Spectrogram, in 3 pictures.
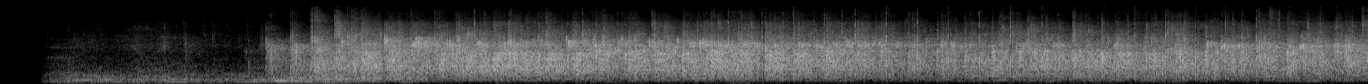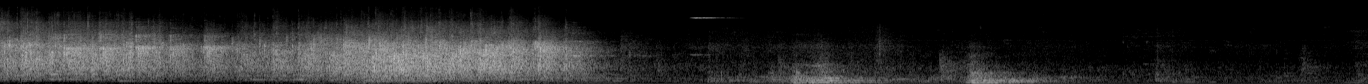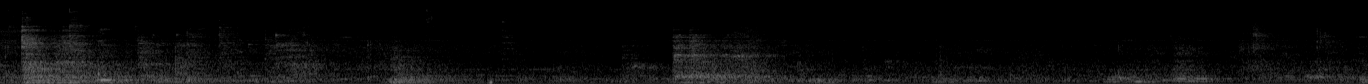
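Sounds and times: audience applauding: 2.4s - 20.0s.

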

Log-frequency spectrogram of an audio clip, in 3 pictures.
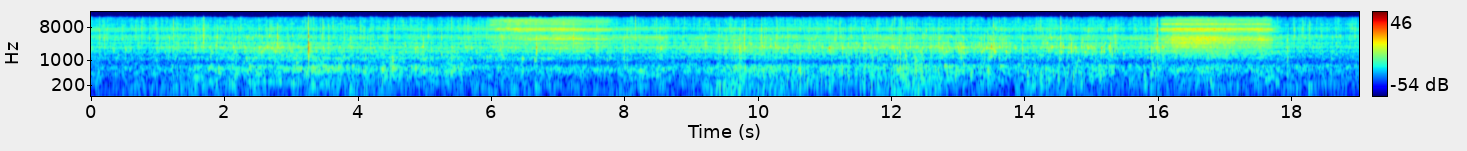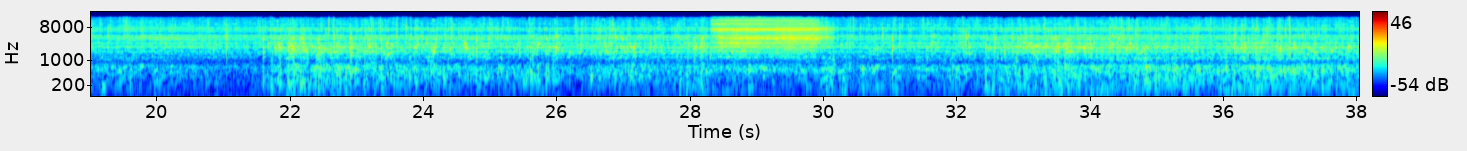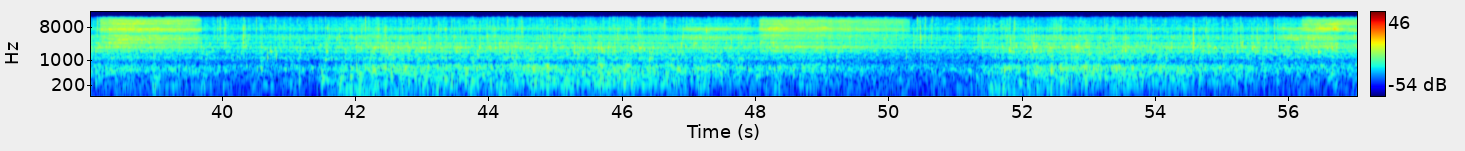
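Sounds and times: bubbling exhaust underwater: 0.0s - 57.0s
faint crackle: 0.0s - 57.0s
scuba regulator inhalation hiss: 5.7s - 8.7s, 15.9s - 18.0s, 28.2s - 30.4s, 38.1s - 40.0s, 46.8s - 50.4s, 55.9s - 57.0s.

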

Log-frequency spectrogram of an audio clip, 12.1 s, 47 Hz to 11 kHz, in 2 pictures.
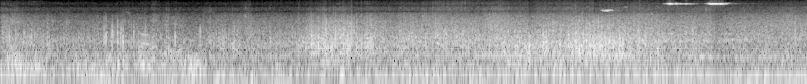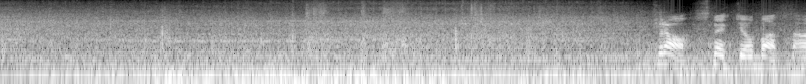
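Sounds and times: truck engine rumble: 0.0s - 12.0s
tyres on snowy road: 0.0s - 12.0s.

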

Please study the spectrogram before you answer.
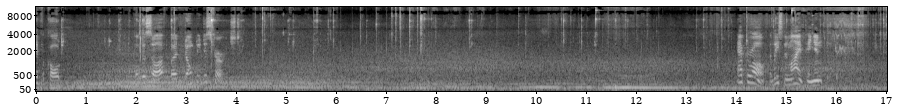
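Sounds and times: chain links clinking: 0.2s - 17.0s.

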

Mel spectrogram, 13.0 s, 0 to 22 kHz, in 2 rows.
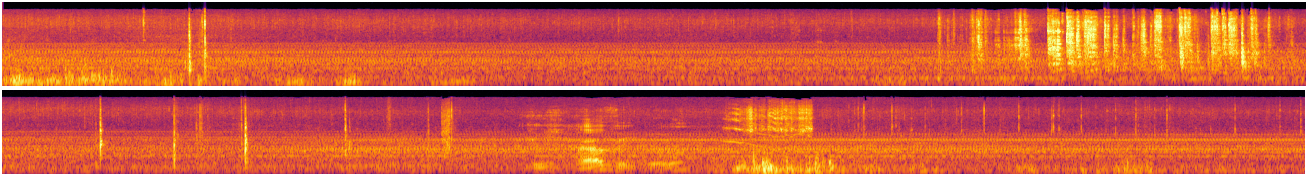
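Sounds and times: rasping clicks: 4.7s - 6.5s, 10.1s - 13.0s
rough scraping and rubbing: 4.7s - 6.5s, 10.1s - 10.7s
sharp clicks: 10.2s - 13.0s.

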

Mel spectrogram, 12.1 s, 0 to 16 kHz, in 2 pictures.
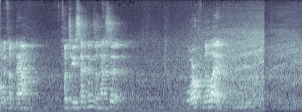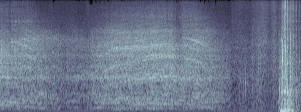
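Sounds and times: electric motors whining: 3.7s - 10.7s
loud thump: 11.6s - 12.0s.

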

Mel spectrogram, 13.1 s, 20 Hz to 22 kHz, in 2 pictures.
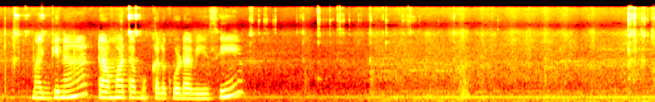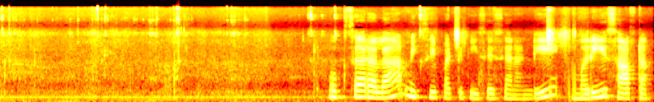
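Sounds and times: spoon clinking in steel jar: 0.0s - 1.6s
steady low hum: 0.0s - 12.5s.

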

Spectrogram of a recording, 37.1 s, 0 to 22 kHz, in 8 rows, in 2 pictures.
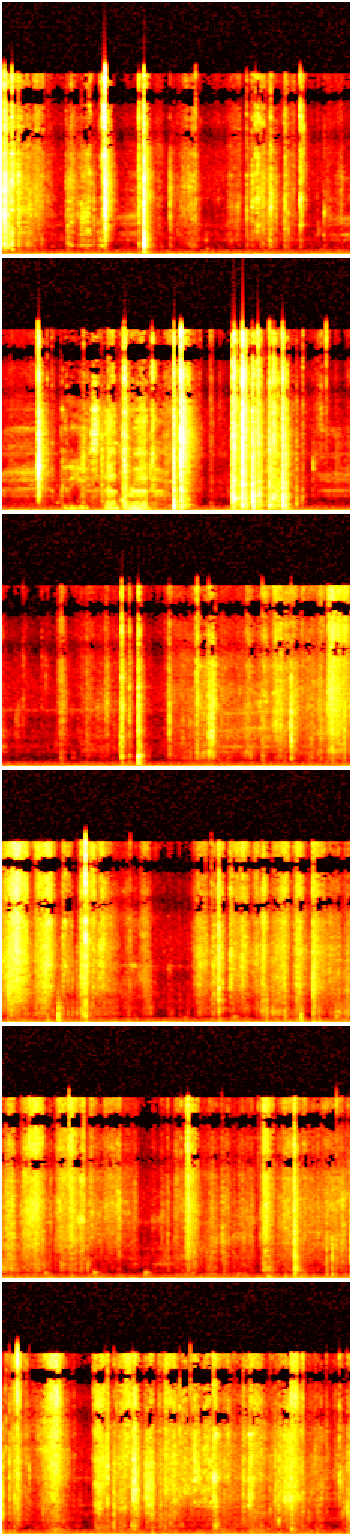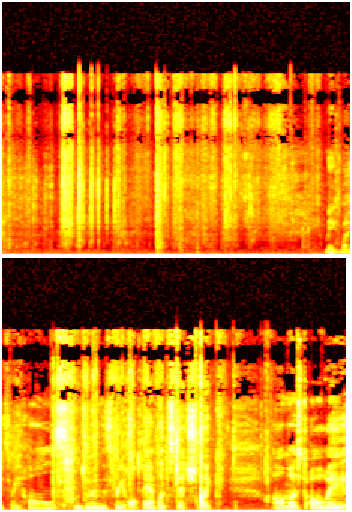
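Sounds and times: steady low hum: 0.0s - 37.0s
paper rustling: 11.6s - 35.5s.

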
